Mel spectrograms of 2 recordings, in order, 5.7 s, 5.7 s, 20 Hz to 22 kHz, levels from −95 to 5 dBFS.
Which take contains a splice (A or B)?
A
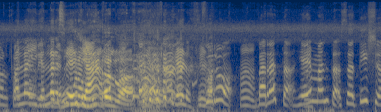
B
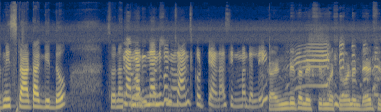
B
